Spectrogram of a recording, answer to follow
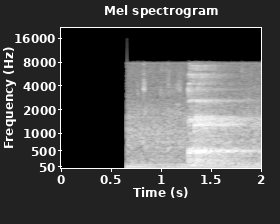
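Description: Dead silence, then faint room noise and, just over a second in, a short steady vocal sound from a person lasting under a second.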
